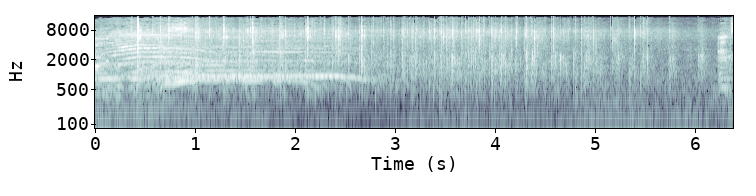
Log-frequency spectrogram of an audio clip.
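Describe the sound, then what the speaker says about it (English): A crowd at a Sacramento civic launch event breaks into cheering and high-pitched shouts and whistles that fade after a couple of seconds, followed by steady, moderately loud applause that continues to the end. "Let's give them a round of applause."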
